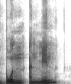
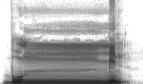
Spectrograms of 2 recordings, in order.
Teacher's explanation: We will just merge it to the Meem and pronounce a Ghunna for 2 counts.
